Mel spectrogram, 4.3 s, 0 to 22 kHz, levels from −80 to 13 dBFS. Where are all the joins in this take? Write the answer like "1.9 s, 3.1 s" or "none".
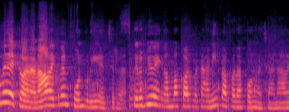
2.0 s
